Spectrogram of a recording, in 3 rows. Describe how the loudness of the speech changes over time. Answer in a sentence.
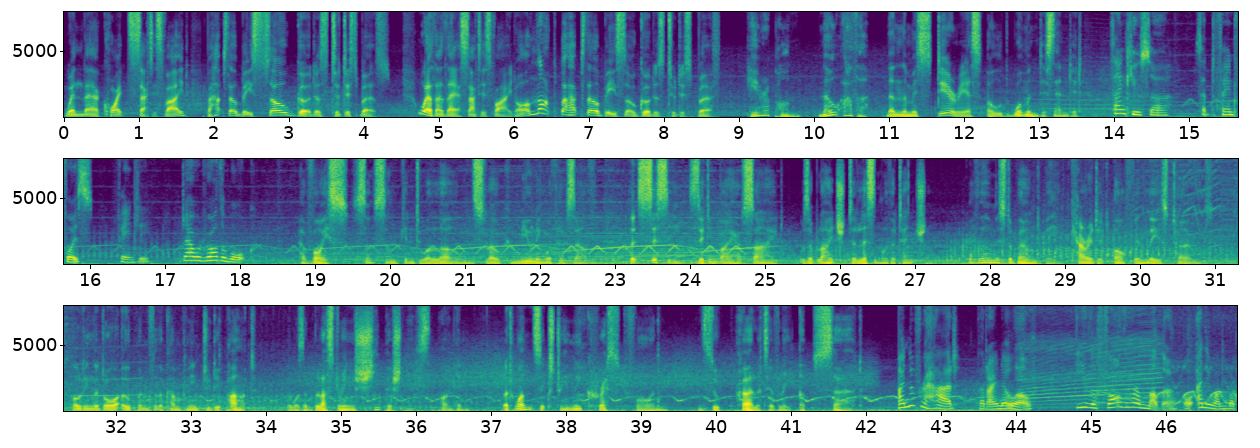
The volume of the speech stays about the same.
